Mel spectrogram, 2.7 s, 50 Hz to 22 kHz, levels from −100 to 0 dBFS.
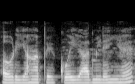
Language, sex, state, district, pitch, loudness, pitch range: Hindi, male, Bihar, Begusarai, 140 Hz, -17 LUFS, 135-145 Hz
